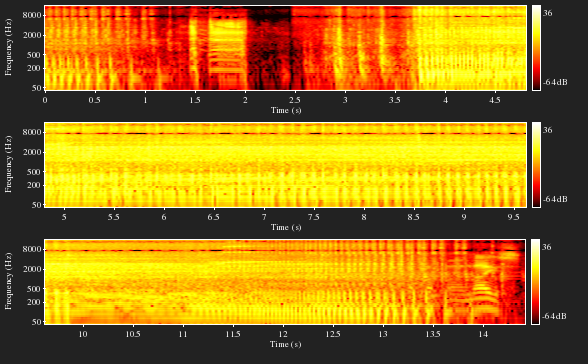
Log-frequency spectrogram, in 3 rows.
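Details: 1987 Ski-Doo Citation LS Electro 250 two-stroke snowmobile found at dump, makeshift fuel line with primer, gas possibly put into air box; after a few sputtering tries it catches and buzzes at an even, lively idle for ten seconds; normal running.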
